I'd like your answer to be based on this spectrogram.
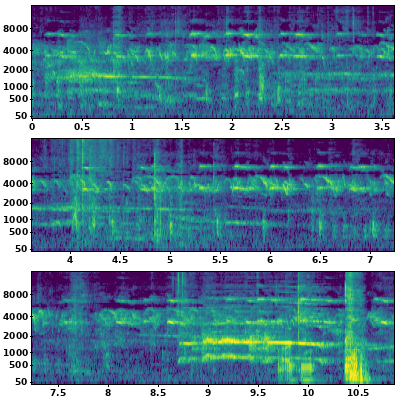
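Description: Country chickens cluck steadily nearby while a rooster crows, with brief wing-flapping, and a louder, closer burst of calls and flapping near the end.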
